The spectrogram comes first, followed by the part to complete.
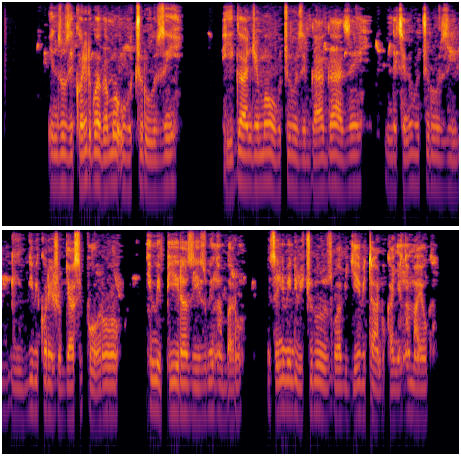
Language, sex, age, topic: Kinyarwanda, male, 18-24, finance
